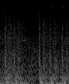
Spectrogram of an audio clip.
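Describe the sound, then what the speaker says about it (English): Exploding bullets fired in BO3 Custom Zombies, a short burst of rapid, loud gunfire crackling in quick succession with a brief break midway. "It looks like exploding bullets."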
